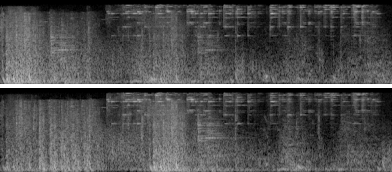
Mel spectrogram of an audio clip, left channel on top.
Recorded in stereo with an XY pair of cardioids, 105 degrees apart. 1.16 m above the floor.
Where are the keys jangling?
40° right, 0.7 m; by 3.8 s 45° left, 1.4 m.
